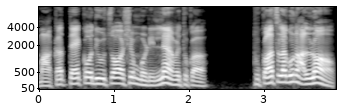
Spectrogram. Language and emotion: Goan Konkani, angry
